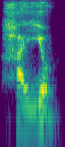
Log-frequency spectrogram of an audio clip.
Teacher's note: We spell it with a single U, but it's actually an elongated vowel sound.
